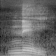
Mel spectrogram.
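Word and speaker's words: nee: yeah yeah means yes and this word is pronounced nay hear how i'm saying that a i'm not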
